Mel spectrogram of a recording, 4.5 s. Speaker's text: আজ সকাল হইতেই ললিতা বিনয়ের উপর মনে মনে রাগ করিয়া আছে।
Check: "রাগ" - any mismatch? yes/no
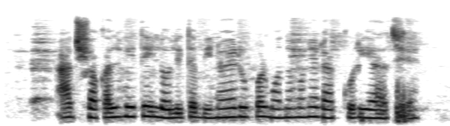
no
